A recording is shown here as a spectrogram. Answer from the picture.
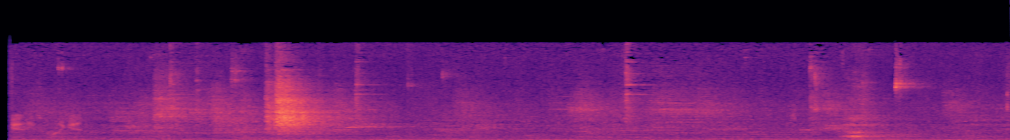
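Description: Gym room ambience: a steady low hum with faint voices in the background, and a short hiss about three seconds in.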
